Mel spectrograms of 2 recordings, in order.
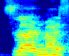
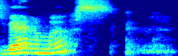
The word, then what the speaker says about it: Zwermers: company's very much spurners swarmers i don't know how to pronounce it but you can say okay um well you pronounce it quite well it's veremers and no i didn't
